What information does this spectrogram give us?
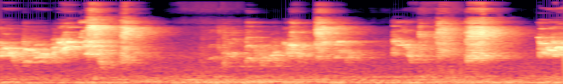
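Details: Courting male budgerigar directing its call at a female companion: rasping squawks mixed with gritty chatter, delivered in repeated bursts with short quiet stretches between, no other sounds.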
